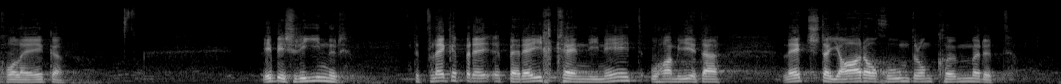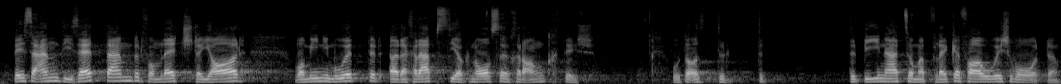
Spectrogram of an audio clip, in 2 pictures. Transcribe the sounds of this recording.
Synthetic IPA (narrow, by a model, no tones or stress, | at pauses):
ɔleːɡ̥ə | ɪbɪʃɾiːnəɾ | d̪̥əɾpflɛɡəb̥ɛɾɛɪχkʰχɛnːinɪːdʊɦɑmiɪdə | lɛt͡ʃtəjɑːɾoʊχuːmd̪ɾʊmkʰʏmːəɾət | b̥ɪsænd̪isɛp̚t̪æmbəɾfɔmlɛt͡ʃtəjɑːɾʋominimuətəɾəɾəχɾæpsd̥iɑɡnoːsəχɾɑŋkχtɪʃ | ʊdo̥ | d̪̥əɾb̥iːnæːt͡sʊməpflɛɡ̥əfɑwɪʃʋɔːɾd̥ə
